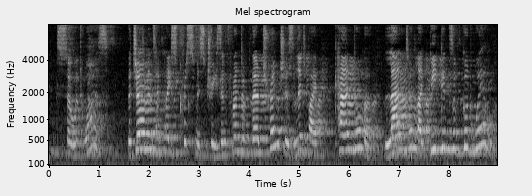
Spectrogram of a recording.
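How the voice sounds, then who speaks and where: Bright-voiced woman reading as a soldier writing home. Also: high-pitched, animated, unhurried, heavily acted. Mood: amazed. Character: bright, hopeful British soldier writing to a sister. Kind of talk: reader's theater storytelling. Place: large indoor theater stage. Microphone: far camera. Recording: echoey theater stage, distant, faint noise.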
